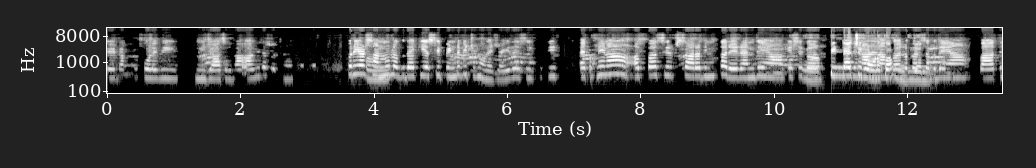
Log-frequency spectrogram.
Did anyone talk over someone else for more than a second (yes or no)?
yes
